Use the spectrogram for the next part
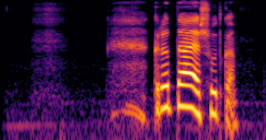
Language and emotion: Russian, positive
